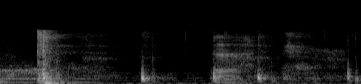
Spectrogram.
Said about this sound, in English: Kick the door shut.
